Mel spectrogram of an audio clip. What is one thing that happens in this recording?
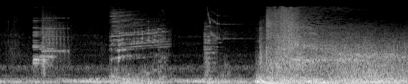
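Hands clang on a metal ladder while climbing.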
